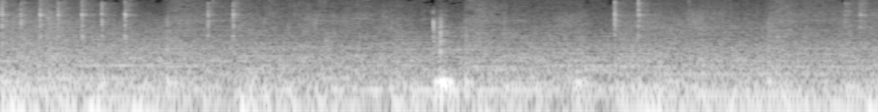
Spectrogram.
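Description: Faint, scattered clicks and ticks, with a soft thump about two seconds in, over quiet background music.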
